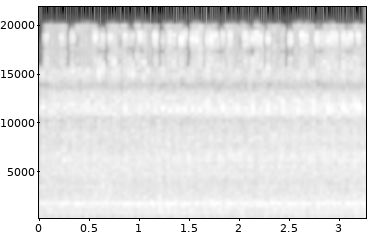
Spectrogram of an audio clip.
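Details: 2002 Hyundai Accent, 137,608 miles, running at idle: light, quick tapping riding on the even engine hum; coolant smell noted, unexplained tap, source still unknown.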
